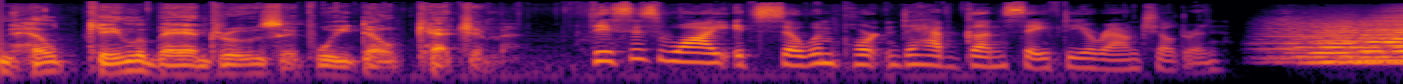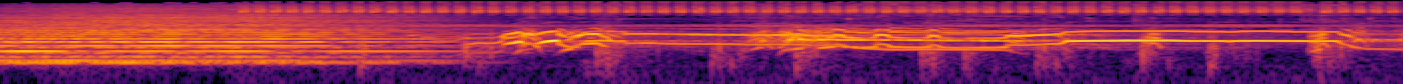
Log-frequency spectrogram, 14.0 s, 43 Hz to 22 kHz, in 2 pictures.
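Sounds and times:
speech: 0:00.0 - 0:08.6
coyotes howling and yipping: 0:09.3 - 0:14.0.

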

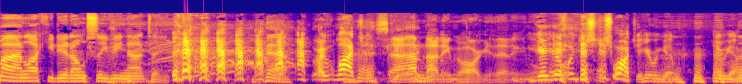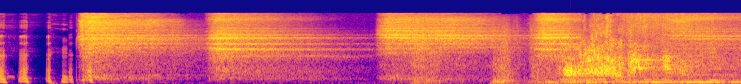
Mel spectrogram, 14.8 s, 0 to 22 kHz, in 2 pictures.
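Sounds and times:
speech: 0:00.0 - 0:08.8, 0:13.0 - 0:14.4
laughter: 0:01.1 - 0:04.4, 0:05.1 - 0:08.5
dogs barking and baying during a chase through woods: 0:13.2 - 0:14.5.

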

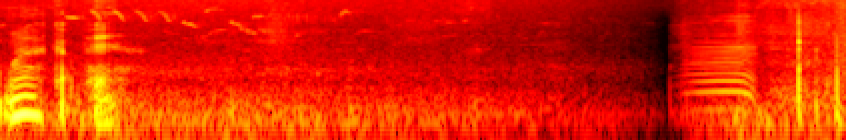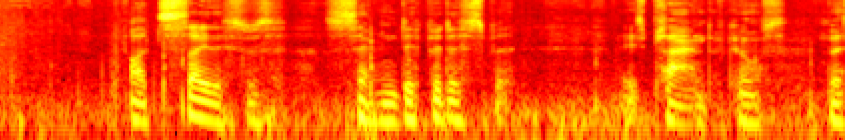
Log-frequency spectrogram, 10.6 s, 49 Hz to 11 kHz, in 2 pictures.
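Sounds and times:
speech: 0:00.0 - 0:00.9, 0:06.1 - 0:08.6, 0:09.2 - 0:10.5
outdoor rustle and breeze: 0:00.0 - 0:10.5
cow mooing in a field: 0:04.2 - 0:04.8.

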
